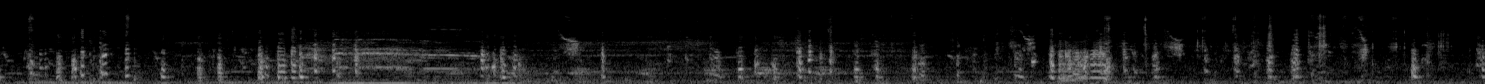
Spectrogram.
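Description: Rhode Island Red chickens clucking while they feed, with many short sharp clicks and clucks throughout. A longer drawn-out call comes about three to five seconds in, and another burst of calling comes near eleven seconds.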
